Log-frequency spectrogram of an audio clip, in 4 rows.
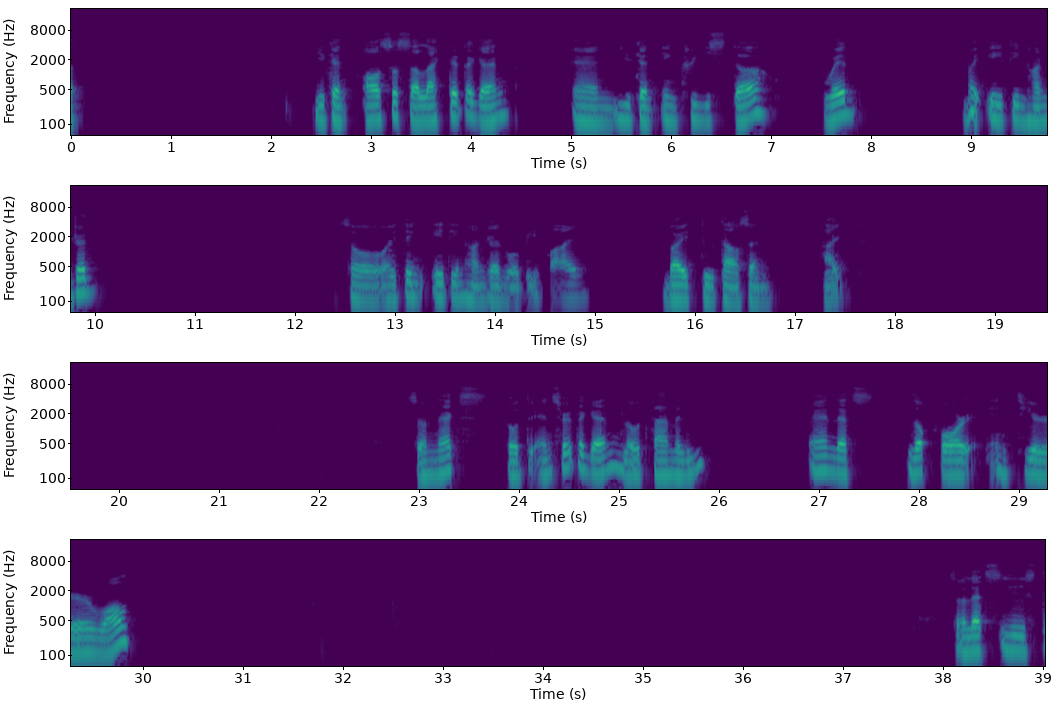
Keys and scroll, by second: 0.7 Escape, 1.0 Escape, 18.4 Escape, 28.6 Down, 28.9 Down, 29.3 Down, 30.6 Down, 32.9 Up, 33.2 Up, 33.6 Down, 34.6 Down, 35.7 Up, 36.7 Down, 36.9 Down, 37.1 Down, 37.9 Up.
